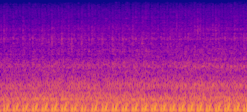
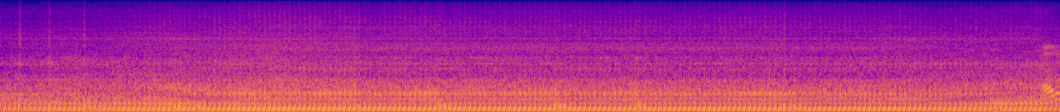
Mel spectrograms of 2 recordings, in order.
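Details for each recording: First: Craftsman DLT riding mower with a Briggs V-twin, after a carb clean and kill and stator wiring repair: it idles low and steady with an even throbbing pulse and no misses or surges. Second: Craftsman DLT riding mower, Briggs & Stratton V-twin, after kill and stator wire repair, running at speed before carburetor bowl cleaning; steady but stumbling with an occasional skipped beat, intermittent misfire.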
